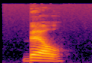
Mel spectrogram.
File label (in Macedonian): "bel", Macedonian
